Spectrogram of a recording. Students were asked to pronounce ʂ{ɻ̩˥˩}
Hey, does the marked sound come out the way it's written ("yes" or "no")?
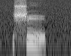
yes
